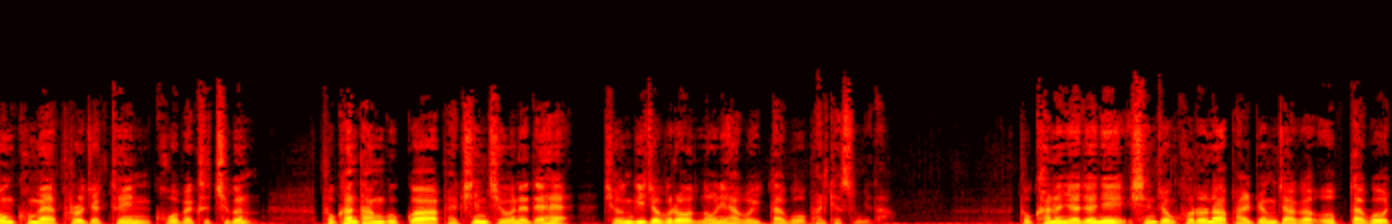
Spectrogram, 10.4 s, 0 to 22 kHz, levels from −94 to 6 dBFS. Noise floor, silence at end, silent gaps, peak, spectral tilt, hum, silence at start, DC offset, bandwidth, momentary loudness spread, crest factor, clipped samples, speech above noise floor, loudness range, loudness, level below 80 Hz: -52 dBFS; 0 s; none; -10 dBFS; -6.5 dB/octave; none; 0 s; under 0.1%; 14 kHz; 13 LU; 16 dB; under 0.1%; 27 dB; 4 LU; -26 LUFS; -60 dBFS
